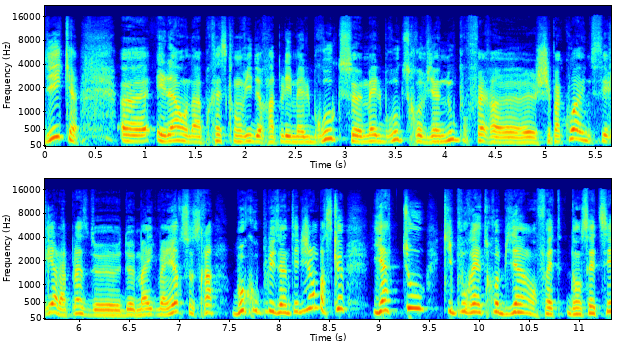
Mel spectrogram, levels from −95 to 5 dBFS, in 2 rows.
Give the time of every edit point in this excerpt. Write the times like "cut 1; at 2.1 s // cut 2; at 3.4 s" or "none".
none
